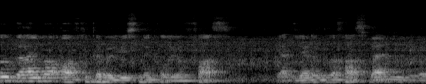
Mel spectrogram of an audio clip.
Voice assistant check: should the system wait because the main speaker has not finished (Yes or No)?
No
